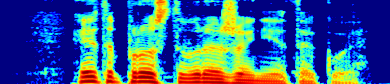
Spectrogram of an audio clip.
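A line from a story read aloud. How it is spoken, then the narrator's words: Sighed. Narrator (Russian): вздохнул Женька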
